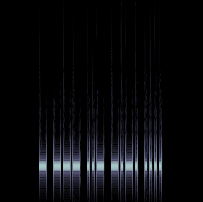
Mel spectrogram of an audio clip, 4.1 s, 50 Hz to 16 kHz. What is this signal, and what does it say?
Morse code, heard as a keyed tone, about 25 wpm, 700 Hz. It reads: TOUCH
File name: 5 Letter Words - First 3 Letters Given - 25wpm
